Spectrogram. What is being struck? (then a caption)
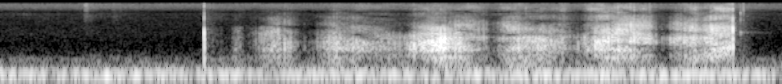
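Smartphone in a hard plastic case, pen tip. A pen or marker tip taps and traces across the back of a handheld smartphone in a teal hard plastic case, recorded by the phone itself. One sharp tap is followed by a series of dry, scratchy strokes that rise and fall over a steady low hum.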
